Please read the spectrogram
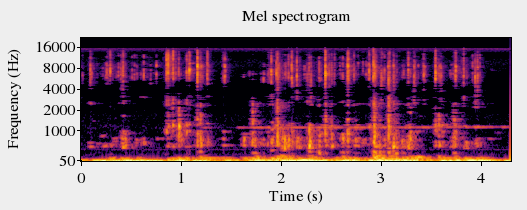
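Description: Typing on a computer keyboard: a quick, uneven run of key clicks as a line of code is entered.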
